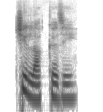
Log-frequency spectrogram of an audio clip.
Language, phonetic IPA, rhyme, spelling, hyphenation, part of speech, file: Hungarian, [ˈt͡ʃilːɒkːøzi], -zi, csillagközi, csil‧lag‧kö‧zi, adjective, Hu-csillagközi.ogg
- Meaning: interstellar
